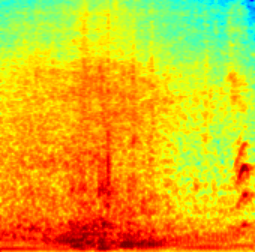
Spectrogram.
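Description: A small motor scooter's engine passing close by, growing louder to a peak about a second in and then fading as it goes away.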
